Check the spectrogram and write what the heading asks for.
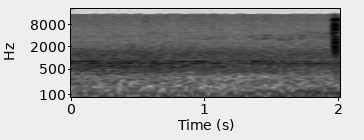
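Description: Quiet outdoor background at a honeybee hive: a low, steady hum and hiss with faint bees flying at the entrance.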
